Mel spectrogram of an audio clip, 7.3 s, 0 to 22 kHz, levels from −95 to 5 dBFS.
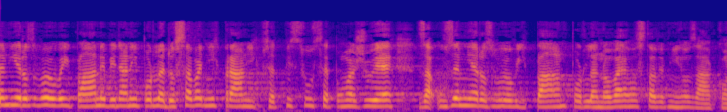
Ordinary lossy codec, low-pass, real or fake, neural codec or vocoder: MP3, 48 kbps; 9.9 kHz; fake; vocoder, 22.05 kHz, 80 mel bands, WaveNeXt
